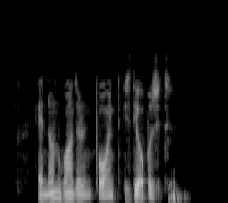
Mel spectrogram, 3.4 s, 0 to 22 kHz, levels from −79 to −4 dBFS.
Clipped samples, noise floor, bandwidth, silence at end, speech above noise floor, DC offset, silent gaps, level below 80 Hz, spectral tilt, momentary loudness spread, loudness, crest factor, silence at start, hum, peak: under 0.1%; -66 dBFS; 7.4 kHz; 0.65 s; 36 dB; under 0.1%; none; -68 dBFS; -8 dB/octave; 11 LU; -31 LUFS; 22 dB; 0.55 s; none; -12 dBFS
